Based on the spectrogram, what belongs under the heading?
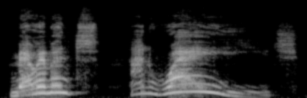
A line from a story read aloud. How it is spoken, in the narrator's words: wails the painted egg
